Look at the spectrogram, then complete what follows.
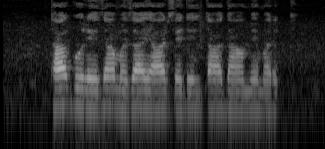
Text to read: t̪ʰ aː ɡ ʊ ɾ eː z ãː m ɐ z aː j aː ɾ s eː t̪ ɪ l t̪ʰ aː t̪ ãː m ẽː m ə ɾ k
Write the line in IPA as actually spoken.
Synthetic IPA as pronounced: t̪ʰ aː ɡ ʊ ɾ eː z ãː m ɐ z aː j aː ɾ s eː d̪ ɪ l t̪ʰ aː d̪ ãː m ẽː m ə ɾ k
